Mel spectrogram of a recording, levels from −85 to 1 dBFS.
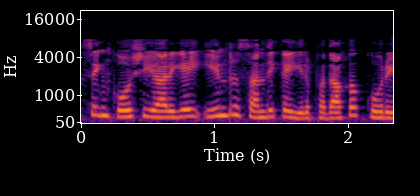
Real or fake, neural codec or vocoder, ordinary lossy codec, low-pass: real; none; none; none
